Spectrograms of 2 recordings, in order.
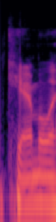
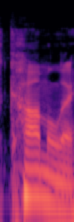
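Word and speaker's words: Kamala: to camela Harris notice notice how he like mispronounces her name camela Harris it's kamla Harris why does he say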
